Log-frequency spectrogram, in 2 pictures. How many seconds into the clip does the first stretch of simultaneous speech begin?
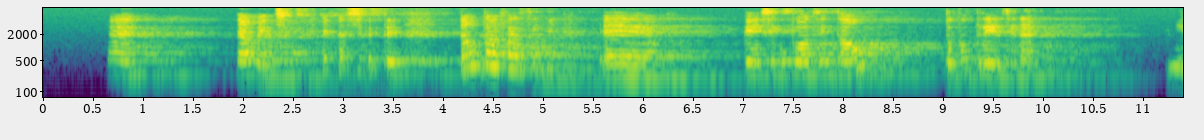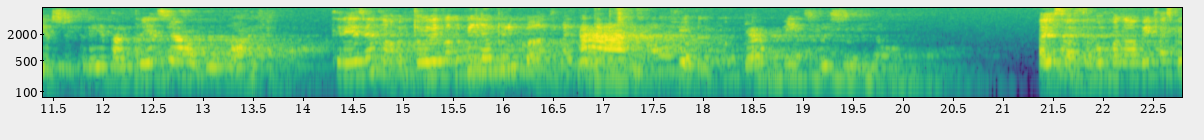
16.8 s

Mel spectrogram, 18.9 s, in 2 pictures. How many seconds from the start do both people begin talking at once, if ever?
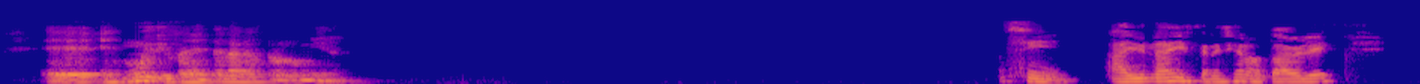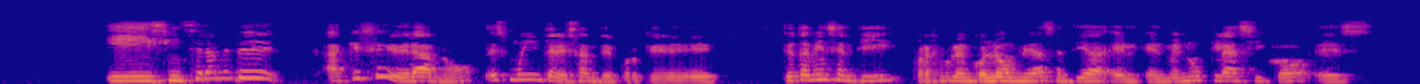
none

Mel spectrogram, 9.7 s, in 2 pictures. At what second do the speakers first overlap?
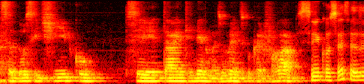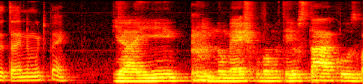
none

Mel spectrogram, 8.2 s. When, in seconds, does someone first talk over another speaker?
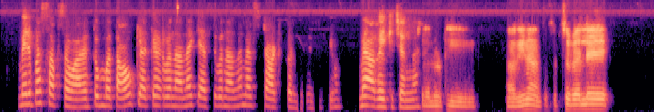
none

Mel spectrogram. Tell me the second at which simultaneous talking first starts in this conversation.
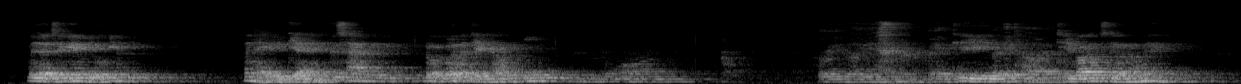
none

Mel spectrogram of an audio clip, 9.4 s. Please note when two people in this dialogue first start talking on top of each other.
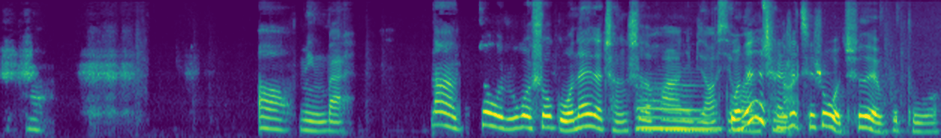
6.3 s

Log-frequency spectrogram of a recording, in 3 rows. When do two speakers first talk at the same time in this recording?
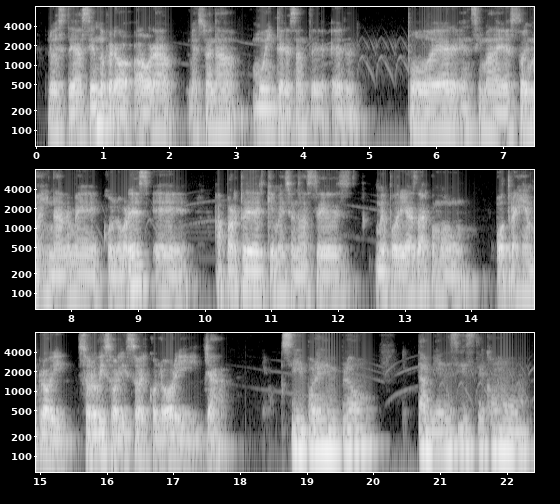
none

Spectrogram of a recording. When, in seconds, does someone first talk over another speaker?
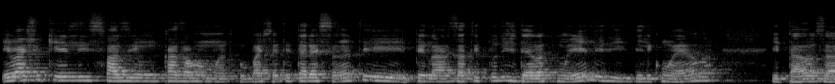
none

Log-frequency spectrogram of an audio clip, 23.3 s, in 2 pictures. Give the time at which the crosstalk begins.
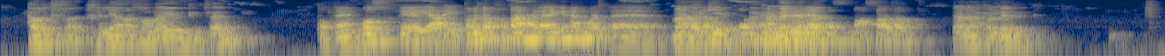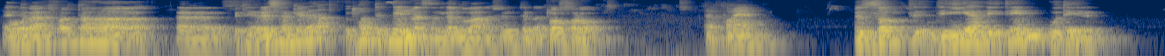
6.9 s

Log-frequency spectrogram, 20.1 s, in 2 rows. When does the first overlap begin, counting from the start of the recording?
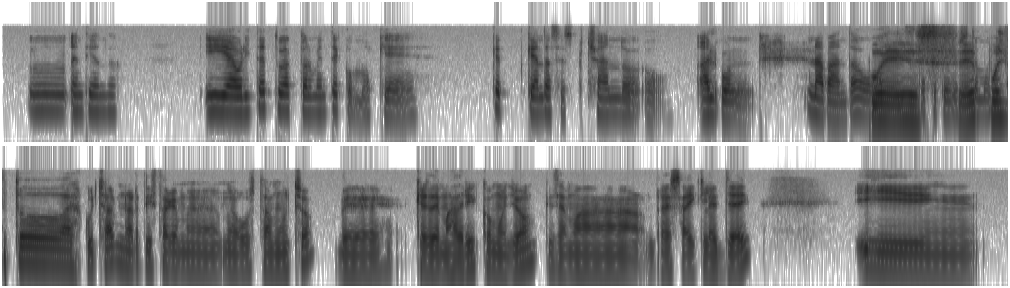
8.7 s

